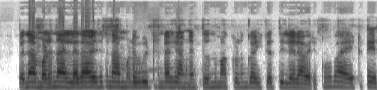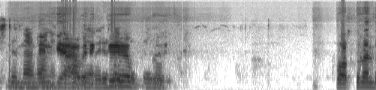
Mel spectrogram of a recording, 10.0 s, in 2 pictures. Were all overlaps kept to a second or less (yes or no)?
no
